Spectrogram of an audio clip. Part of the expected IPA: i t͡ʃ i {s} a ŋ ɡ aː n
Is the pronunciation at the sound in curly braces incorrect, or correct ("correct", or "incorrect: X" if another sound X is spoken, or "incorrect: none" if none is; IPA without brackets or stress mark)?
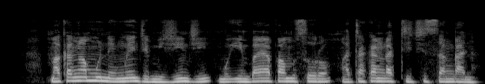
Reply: correct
